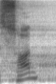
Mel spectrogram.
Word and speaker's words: ص: যাতে এটা না হয় যে সদ আর সিনের উচ্চারণ যাতে এক না হয় সিন জবর সা সবার ছা হয়ে যায়।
